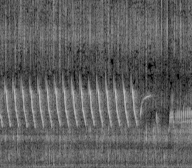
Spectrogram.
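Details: Canary song used as therapy to prompt a reluctant bird to sing: a fast run of about fifteen repeated descending whistled notes near the high register, then a short level whistle and a buzzy trill, with a faint low hum behind.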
